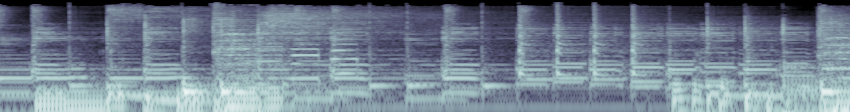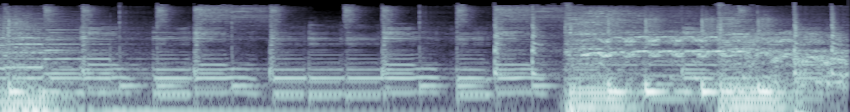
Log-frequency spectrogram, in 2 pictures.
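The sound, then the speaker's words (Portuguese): A horse whinnies with a wavering, shaky pitch, layered over loud, busy music with a steady bass line; hoof clip-clops may be mixed in but are not distinct. “Meu transporte não é carro nem lancha. Eu gosto mesmo no cavalo, mansinho em prancha, papai.”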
